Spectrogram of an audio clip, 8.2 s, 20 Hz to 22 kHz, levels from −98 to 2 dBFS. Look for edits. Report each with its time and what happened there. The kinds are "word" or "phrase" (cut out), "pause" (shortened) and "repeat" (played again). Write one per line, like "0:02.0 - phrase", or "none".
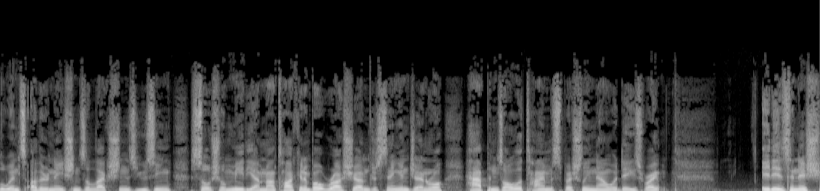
none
